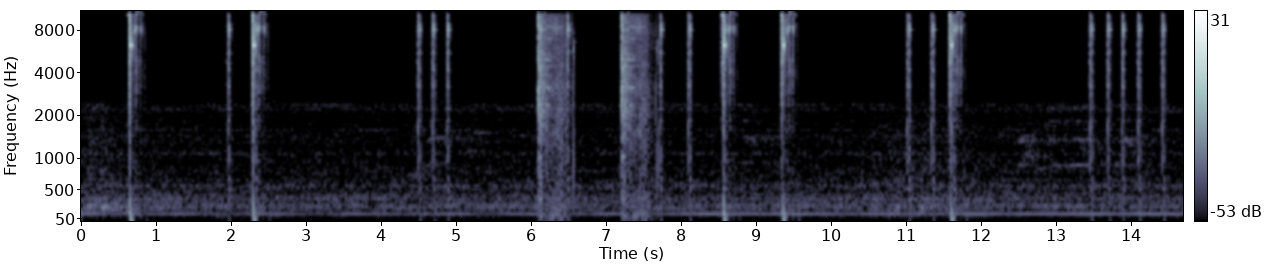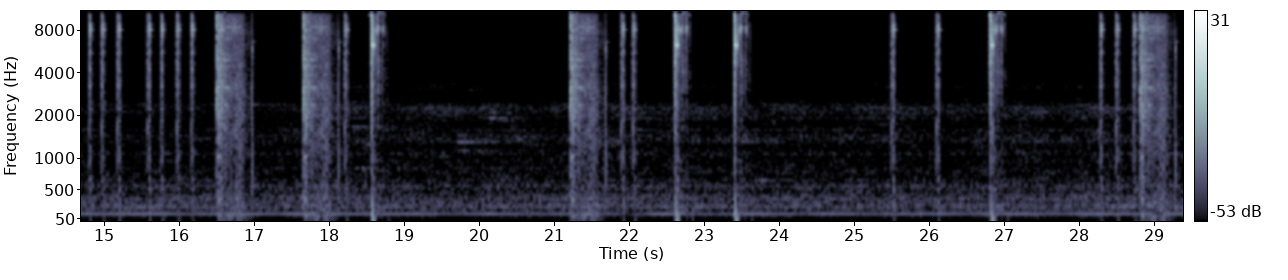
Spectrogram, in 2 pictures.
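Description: Short menu clicks tick repeatedly.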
